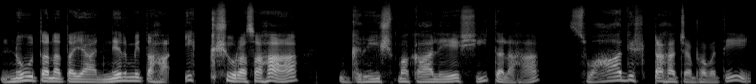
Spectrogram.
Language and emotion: Sanskrit, happy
